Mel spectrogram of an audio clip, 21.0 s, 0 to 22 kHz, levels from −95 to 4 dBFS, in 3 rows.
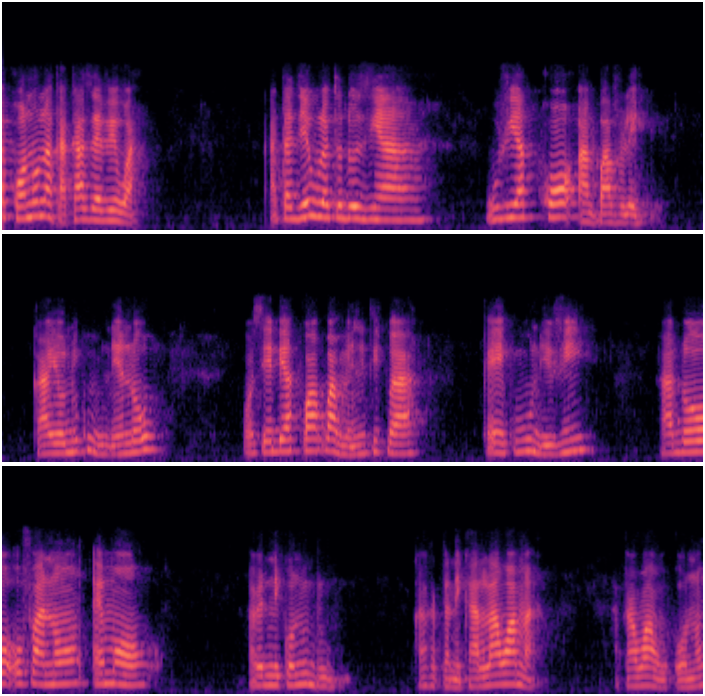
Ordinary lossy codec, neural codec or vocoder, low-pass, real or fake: Opus, 16 kbps; codec, 16 kHz, 4.8 kbps, FACodec; 7.2 kHz; fake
